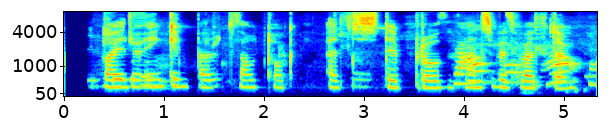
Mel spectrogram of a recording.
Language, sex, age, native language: Icelandic, female, 18-19, Icelandic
